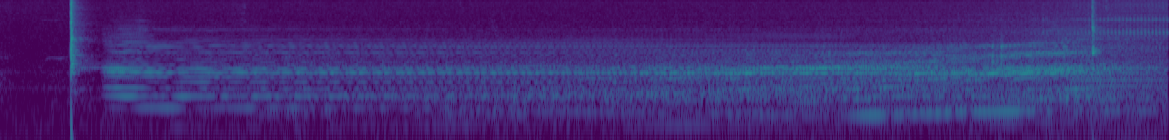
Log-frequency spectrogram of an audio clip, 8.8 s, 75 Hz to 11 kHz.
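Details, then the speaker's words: Hercules 8-inch variable-speed bench grinder at its lowest setting, 2000 rpm: click, then a clean tone that climbs smoothly and holds with no wobble, rattle or vibration. "look at that no vibration the other one almost vibrated off because that wheel what a huge difference now I like this I actually like this"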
